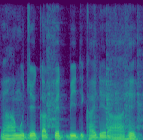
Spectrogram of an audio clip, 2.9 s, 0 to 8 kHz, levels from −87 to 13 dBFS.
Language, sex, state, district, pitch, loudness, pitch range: Hindi, male, Arunachal Pradesh, Lower Dibang Valley, 90 Hz, -16 LUFS, 85-95 Hz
